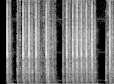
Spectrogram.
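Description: Typewriter sound effect: a quick run of sharp key clacks, about a dozen, with a brief pause a little after a second in before the clacking resumes.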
